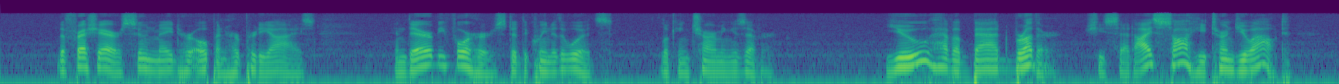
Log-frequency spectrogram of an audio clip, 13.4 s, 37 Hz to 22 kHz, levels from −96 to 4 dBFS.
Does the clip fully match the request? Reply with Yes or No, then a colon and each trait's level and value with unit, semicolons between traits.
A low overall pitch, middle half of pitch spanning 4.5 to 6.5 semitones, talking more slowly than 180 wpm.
Yes: low, 110 Hz; average, 4.9 semitones; average, 170 wpm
